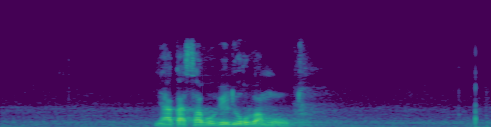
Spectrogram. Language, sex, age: Northern Sotho, male, 21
